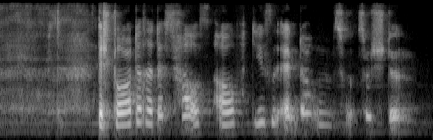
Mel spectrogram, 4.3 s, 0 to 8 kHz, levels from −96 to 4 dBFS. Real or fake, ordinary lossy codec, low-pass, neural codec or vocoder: fake; none; 7.2 kHz; autoencoder, 22.05 kHz, a latent of 192 numbers a frame, VITS, trained on one speaker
